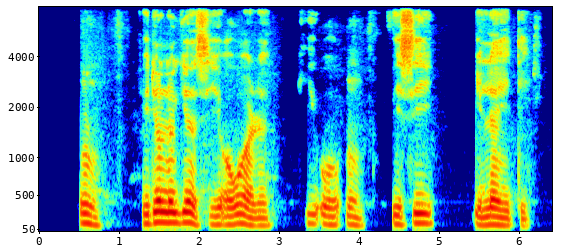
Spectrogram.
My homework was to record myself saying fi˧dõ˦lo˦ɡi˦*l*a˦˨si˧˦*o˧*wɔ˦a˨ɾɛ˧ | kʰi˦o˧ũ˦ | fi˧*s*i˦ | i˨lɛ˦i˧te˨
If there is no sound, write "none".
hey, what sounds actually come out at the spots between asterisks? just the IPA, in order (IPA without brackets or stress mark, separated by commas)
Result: none, ɔ˧, s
